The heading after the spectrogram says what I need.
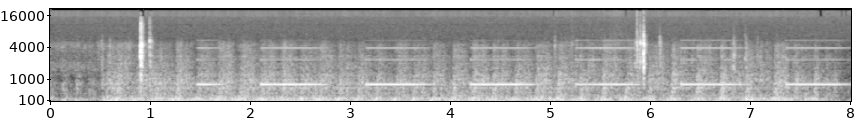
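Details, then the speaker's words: Saab 9-3, cold morning start: engine catches and runs low and uneven for several seconds under a repeating dash chime, then stalls; rough cold start happens every morning, fine afterwards, cause not yet found. "stalls I tried it again turn uh does this every morning then it's fine"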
